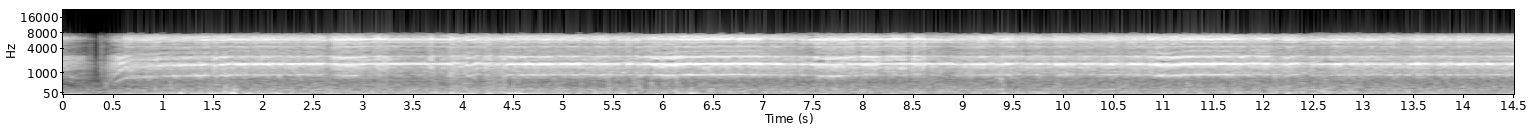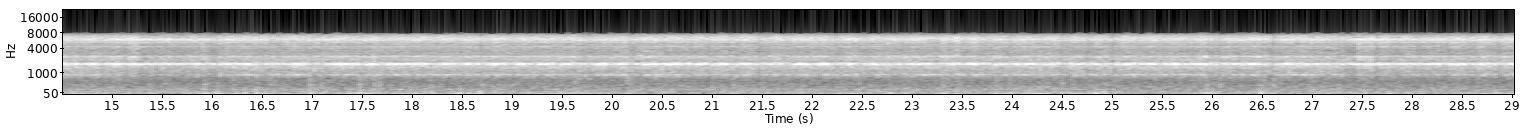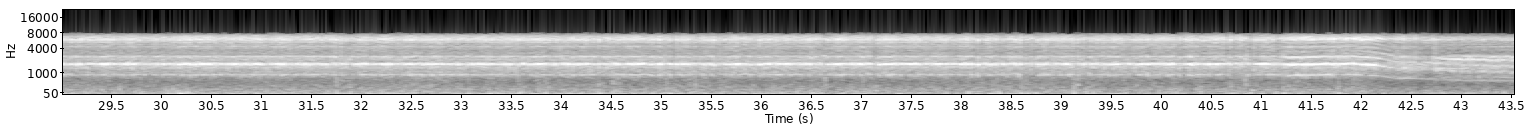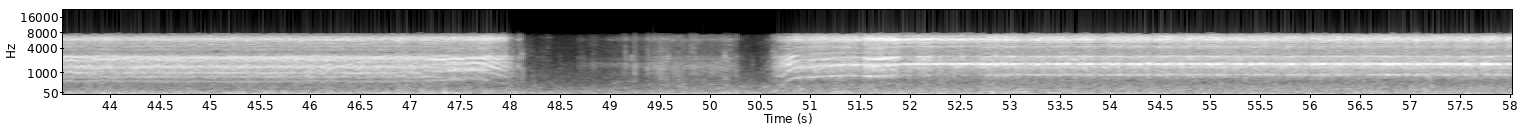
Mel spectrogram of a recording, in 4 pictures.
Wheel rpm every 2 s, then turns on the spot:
100, 230, 230, 230, 230, 230, 230, 230, 230, 230, 230, 230, 230, 230, 230, 230, 230, 230, 230, 230, 230, 180, 160, 150, 20, 100, 230, 230, 230.
48-50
